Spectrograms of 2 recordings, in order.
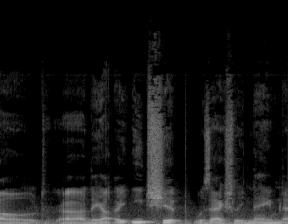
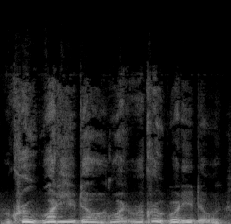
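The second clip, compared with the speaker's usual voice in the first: much higher, louder mock shout; imitated drill instructor yell; 4 dB louder, faster than usual. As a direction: squawk it like a furious drill sergeant. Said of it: "while everyone was getting yelled at".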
